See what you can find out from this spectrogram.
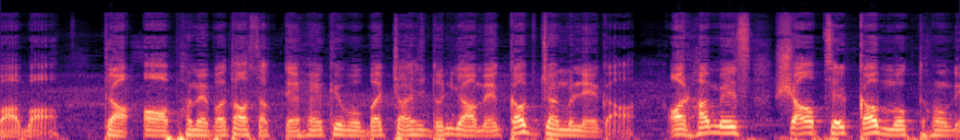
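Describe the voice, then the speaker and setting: In a cartoonish character voice, a man talks at a moderate pace with a fairly low pitch. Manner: pleading, desperate.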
